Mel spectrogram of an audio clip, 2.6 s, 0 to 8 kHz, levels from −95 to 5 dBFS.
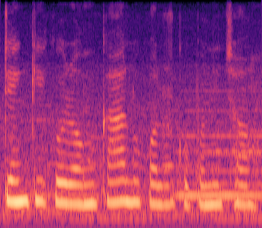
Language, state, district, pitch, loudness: Nepali, West Bengal, Darjeeling, 220 Hz, -14 LUFS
